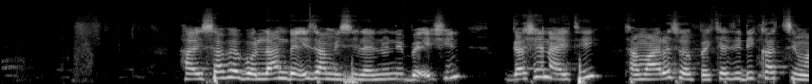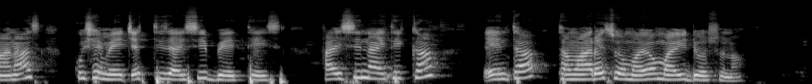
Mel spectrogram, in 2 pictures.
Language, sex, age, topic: Gamo, female, 25-35, government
